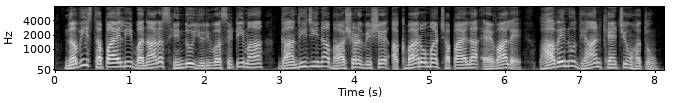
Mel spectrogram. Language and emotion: Gujarati, neutral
